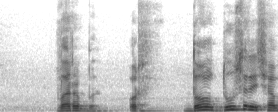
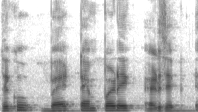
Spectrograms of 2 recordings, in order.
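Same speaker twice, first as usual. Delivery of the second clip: ordinary delivery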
